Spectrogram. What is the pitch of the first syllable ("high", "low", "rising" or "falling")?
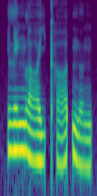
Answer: high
